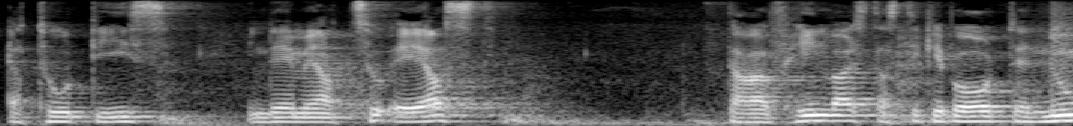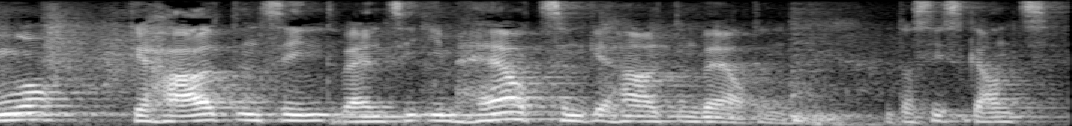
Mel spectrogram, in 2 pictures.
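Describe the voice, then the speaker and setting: Slow-preaching man in echoey hall. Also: mid-range voice, slight background noise. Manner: slow, emphatic preaching with stressed quotations. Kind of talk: sermon. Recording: echoey hall, long reverb.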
